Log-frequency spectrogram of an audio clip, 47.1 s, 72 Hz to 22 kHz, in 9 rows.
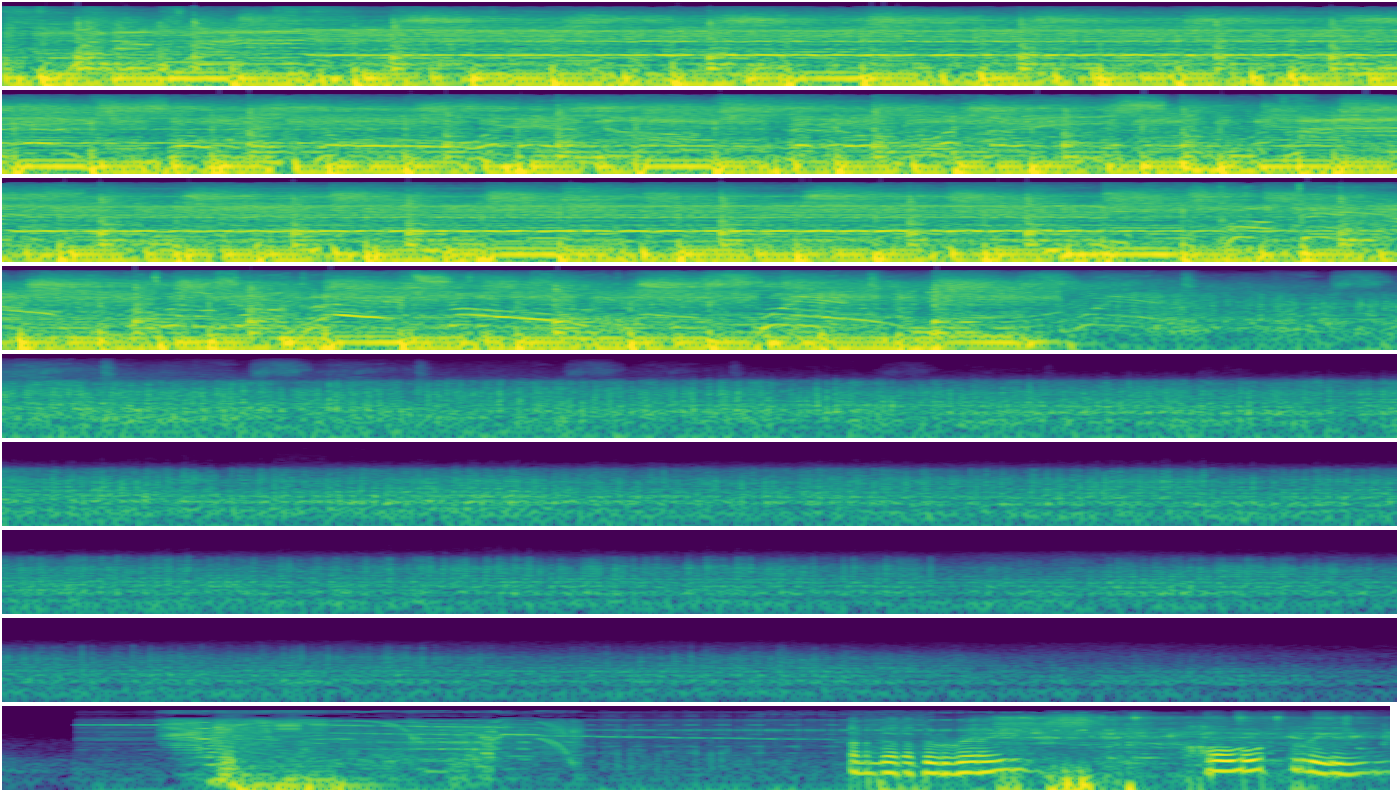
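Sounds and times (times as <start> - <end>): muffled metal song: 0.0 - 21.8, 42.2 - 47.0
electronic burst with sliding pitches: 42.2 - 47.0.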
